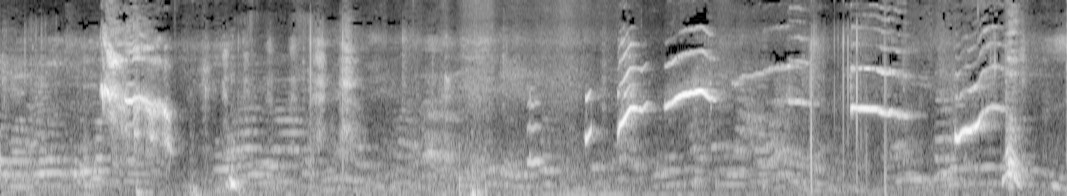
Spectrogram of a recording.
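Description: Young boys squeal and shriek playfully up close.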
